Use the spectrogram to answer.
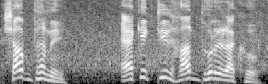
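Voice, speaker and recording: A man's voice: sits high, very animated, unhurried, fairly bright tone, a little hiss or hum, full character voice. A man voicing a polite, earnest treasure seeker in a children's cartoon. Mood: concerned.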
